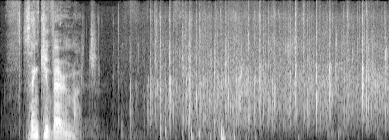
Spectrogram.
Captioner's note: applause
